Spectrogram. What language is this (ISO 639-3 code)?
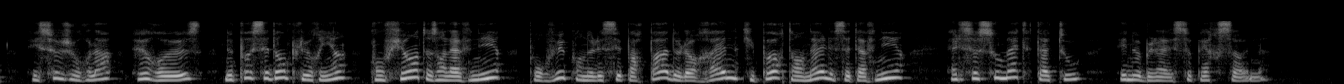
fra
